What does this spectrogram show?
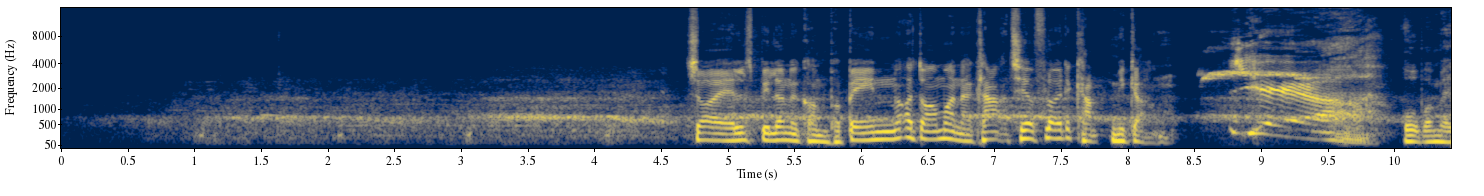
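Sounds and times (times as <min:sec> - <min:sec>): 
large stadium crowd chanting a player's surname in unison: 0:00.2 - 0:09.0
speech: 0:04.7 - 0:10.4.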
